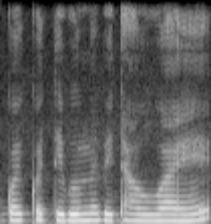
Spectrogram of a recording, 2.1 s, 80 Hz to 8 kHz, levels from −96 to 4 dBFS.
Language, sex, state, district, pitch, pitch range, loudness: Hindi, female, Arunachal Pradesh, Longding, 230 Hz, 225-240 Hz, -12 LUFS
